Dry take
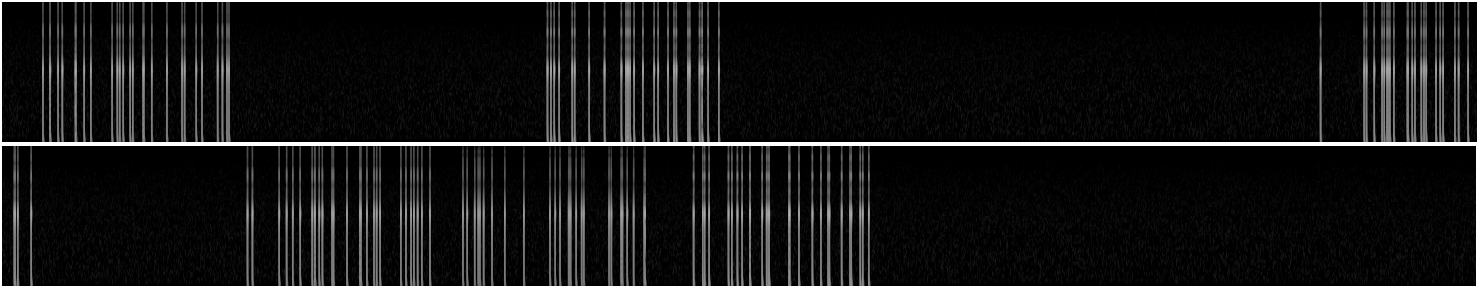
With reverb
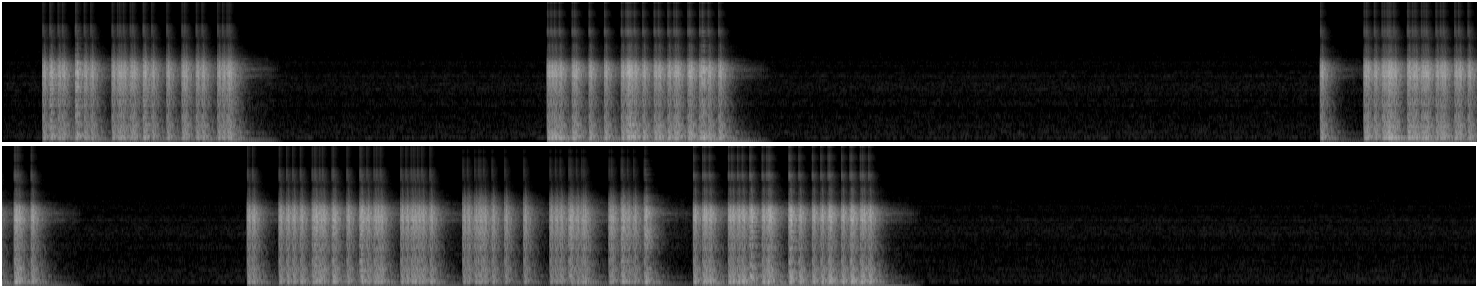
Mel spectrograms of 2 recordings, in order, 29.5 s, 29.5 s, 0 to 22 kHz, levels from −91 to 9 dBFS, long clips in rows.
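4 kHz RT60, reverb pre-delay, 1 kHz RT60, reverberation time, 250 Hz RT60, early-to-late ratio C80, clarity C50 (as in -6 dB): 0.60 s, 3 ms, 0.40 s, 0.40 s, 0.65 s, 15.0 dB, 8.0 dB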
